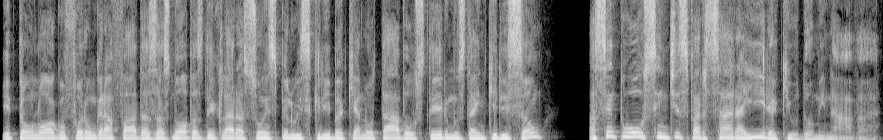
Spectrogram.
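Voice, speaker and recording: A man's voice: fairly high pitch, lively intonation, a little fast, dark tone, no echo, studio quality. A man reading a solemn, dramatic audiobook narration.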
